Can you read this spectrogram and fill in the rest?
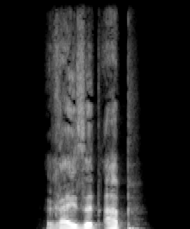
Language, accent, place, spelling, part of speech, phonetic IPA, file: German, Germany, Berlin, reiset ab, verb, [ˌʁaɪ̯zət ˈap], De-reiset ab.ogg
- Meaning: second-person plural subjunctive I of abreisen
